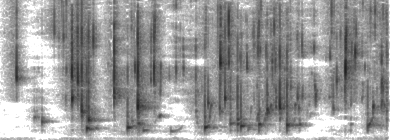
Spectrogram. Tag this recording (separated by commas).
Drip, Liquid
